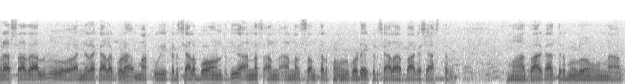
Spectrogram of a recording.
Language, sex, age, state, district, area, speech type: Telugu, male, 60+, Andhra Pradesh, Eluru, rural, spontaneous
